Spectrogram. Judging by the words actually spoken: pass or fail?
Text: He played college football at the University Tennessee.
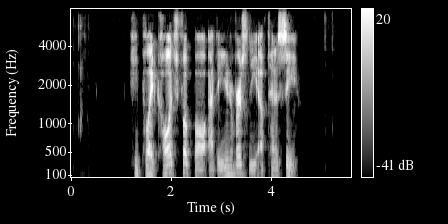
fail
